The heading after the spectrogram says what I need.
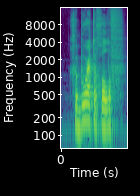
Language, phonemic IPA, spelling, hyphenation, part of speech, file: Dutch, /ɣəˈboːr.təˌɣɔlf/, geboortegolf, ge‧boor‧te‧golf, noun, Nl-geboortegolf.ogg
- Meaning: a baby boom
